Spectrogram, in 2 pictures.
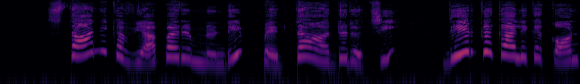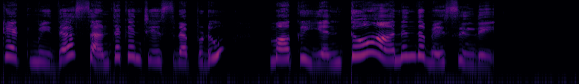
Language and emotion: Telugu, happy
